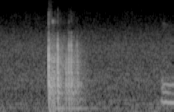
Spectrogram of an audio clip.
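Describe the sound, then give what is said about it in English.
A die is rolled across a hard tabletop during a role-playing game to get a number, a quick burst of rattling clicks that settles within a fraction of a second, followed by near silence. “here, roll this dice and tell me what number you get on it.”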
